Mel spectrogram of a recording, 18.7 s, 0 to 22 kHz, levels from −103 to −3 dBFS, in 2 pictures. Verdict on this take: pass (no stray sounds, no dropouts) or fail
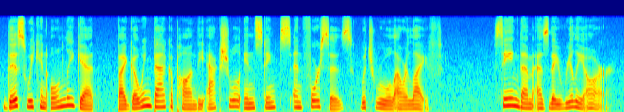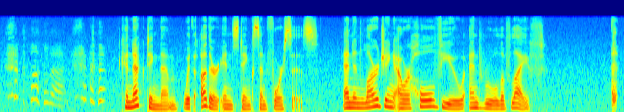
fail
